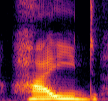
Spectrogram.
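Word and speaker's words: hide: यहाँ पर हो गया कि आई फिर कॉन्सोनेंट लेटर है, फिर लास्ट में ई है, तो यहाँ पर इस आई का प्रोनाउंसिएशन आई होगा।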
